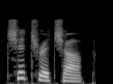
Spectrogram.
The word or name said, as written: chitrachap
